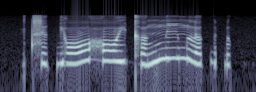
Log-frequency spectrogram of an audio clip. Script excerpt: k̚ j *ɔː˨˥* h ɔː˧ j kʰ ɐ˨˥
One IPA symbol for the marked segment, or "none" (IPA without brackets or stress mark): ɔː˨˥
